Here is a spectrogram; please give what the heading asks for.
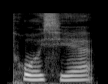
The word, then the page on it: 妥协: tuǒ xié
